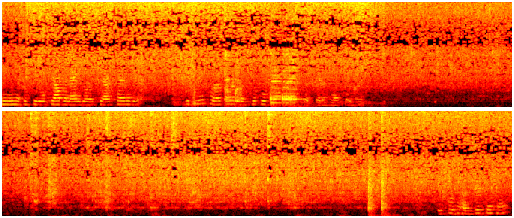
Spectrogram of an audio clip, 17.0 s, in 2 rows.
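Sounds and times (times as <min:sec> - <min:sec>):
food sizzling in a pan: 0:00.0 - 0:17.0
spatula scraping a pan: 0:08.9 - 0:14.2.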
